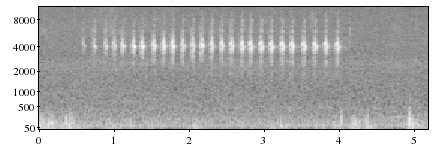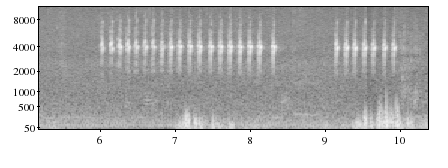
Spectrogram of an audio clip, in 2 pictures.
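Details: Baby birds begging on the nest as the mother brings food: long runs of rapid, high, even ticking notes, several per second, in three bursts with pauses between, over rustling and soft thuds.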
